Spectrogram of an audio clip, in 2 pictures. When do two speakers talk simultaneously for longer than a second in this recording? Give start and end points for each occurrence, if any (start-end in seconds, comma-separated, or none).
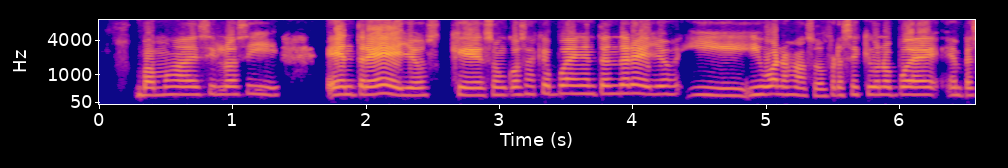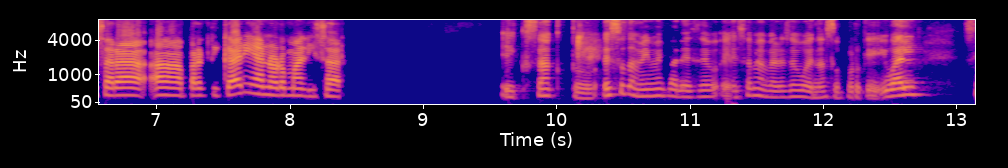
none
